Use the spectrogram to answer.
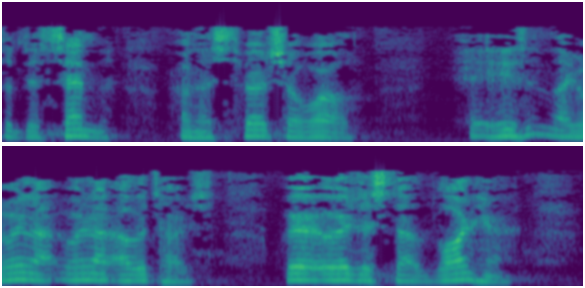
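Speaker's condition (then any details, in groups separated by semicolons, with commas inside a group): Stroke with facial paralysis; one side of face a little paralyzed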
